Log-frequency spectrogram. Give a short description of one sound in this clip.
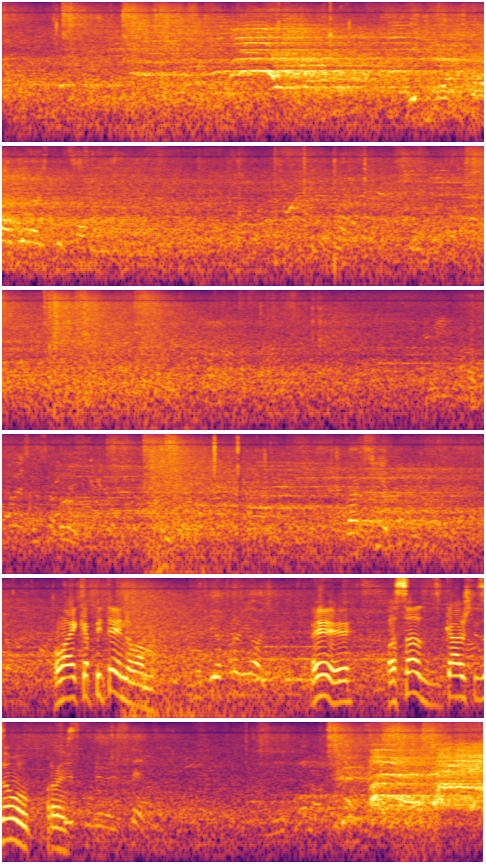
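A crowd of people murmurs and talks in a large echoing hall.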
